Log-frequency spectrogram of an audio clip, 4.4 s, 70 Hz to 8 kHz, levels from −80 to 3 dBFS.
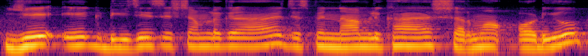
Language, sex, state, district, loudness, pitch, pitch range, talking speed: Hindi, male, Uttar Pradesh, Lucknow, -16 LUFS, 165 Hz, 155-170 Hz, 190 wpm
